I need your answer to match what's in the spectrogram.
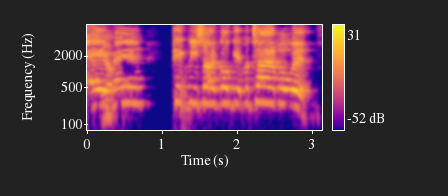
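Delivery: mock very high, eager, pleading voice. Retelling how people asked to get into jail, imitating someone begging. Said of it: "Motherfucker begging".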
